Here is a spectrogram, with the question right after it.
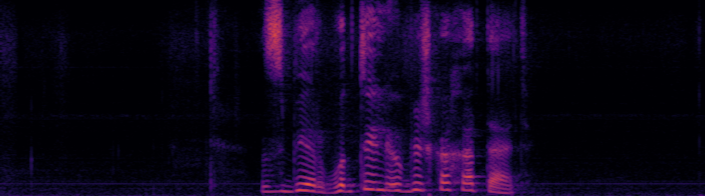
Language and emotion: Russian, positive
